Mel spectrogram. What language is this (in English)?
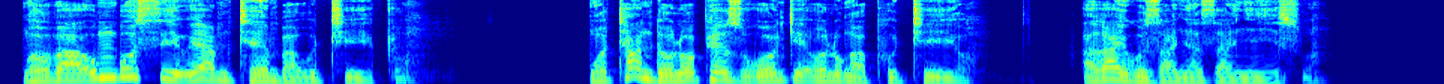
North Ndebele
